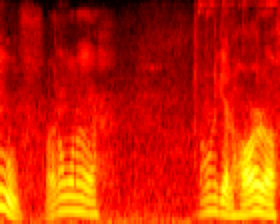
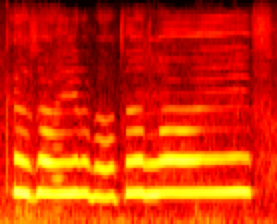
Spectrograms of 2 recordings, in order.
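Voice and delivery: squeaky falsetto, slow; high squeaky voice; 5 dB louder, slower than usual. Pretend. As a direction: sing it high and drawn out. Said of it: "You guys like my voice?".

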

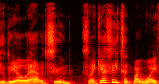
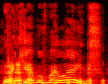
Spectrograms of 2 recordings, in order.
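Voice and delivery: laughing mock panic; 7 semitones higher, 4 dB louder than usual. Panicking after epidural, retold.

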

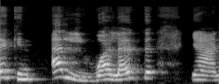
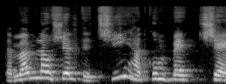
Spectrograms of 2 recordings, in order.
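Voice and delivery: ordinary delivery

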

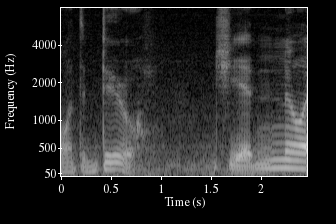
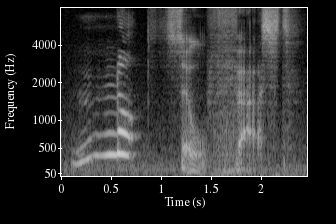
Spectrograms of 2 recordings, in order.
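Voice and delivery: very high, very slow drawn-out warning; sly king; 3 dB louder, much slower than usual. Acted. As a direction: stretch it out slyly. King stops her.

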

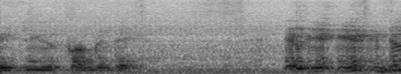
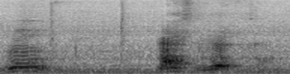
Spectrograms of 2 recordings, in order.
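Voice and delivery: ordinary talk, nothing marked

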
